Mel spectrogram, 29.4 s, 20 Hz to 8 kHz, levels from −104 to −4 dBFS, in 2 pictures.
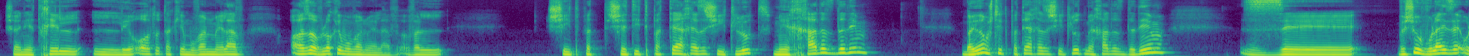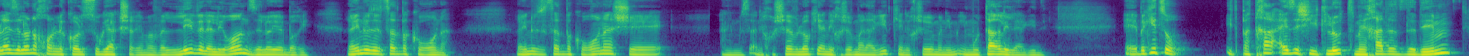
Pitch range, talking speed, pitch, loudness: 125-160 Hz, 150 wpm, 140 Hz, -18 LUFS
